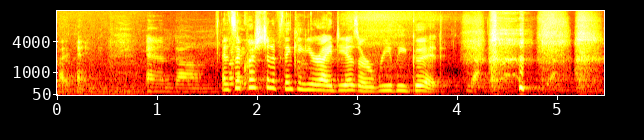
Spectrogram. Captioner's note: laughs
